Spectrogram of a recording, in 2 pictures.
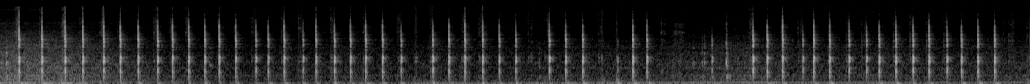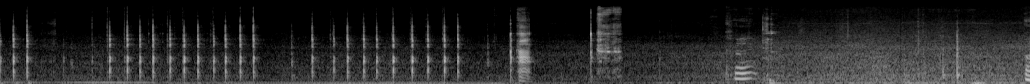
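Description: Kitchen knife slicing garlic cloves on a bamboo chopping board: a quick, steady run of taps about five a second, with short pauses. A couple of louder knocks follow near the end.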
